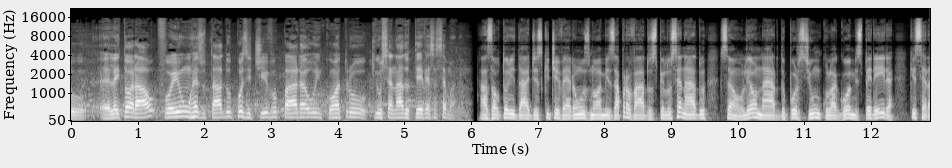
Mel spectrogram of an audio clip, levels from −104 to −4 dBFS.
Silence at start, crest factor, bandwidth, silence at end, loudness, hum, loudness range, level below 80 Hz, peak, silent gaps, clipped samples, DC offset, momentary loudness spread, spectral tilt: 0 s; 14 dB; 15.5 kHz; 0 s; -16 LUFS; none; 2 LU; -50 dBFS; 0 dBFS; 6.04-6.09 s; under 0.1%; under 0.1%; 6 LU; -5 dB/octave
